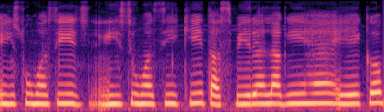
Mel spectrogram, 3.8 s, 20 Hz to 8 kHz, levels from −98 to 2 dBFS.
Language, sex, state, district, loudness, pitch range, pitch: Bundeli, female, Uttar Pradesh, Hamirpur, -13 LUFS, 245-255 Hz, 250 Hz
